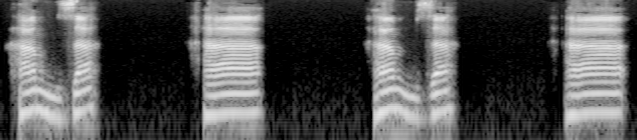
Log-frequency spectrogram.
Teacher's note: حلق کے نیچے والے حصے سے ادا ہوتے ہیں حمزہ اور ہا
